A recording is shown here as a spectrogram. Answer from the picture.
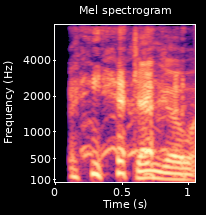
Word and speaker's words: Django: Oh, did I say Django? Django Unchained. The D is silent.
